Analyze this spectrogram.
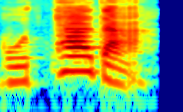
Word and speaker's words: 못하다: 두 소리가 합쳐져서 티읕으로 발음해요. 그래서 못하다, 라고 발음해요.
